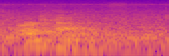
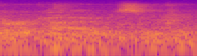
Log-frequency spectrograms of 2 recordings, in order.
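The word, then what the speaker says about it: arXiv: It's a bunch of these like blank archives. For those confused by the way archive is spelled, the capital X looks like a Greek letter chi, and physicists are hilarious.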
